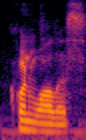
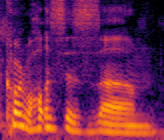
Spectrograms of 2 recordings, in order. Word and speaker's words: Cornwallis: Cornwallis. Cornwallis. Okay. See, I was saying it like mixed up with everything else. So Cornhole. he goes to Cornwallis's little base with the dogs, which is Secret base.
